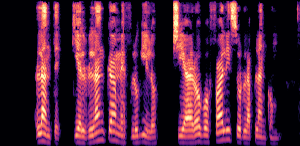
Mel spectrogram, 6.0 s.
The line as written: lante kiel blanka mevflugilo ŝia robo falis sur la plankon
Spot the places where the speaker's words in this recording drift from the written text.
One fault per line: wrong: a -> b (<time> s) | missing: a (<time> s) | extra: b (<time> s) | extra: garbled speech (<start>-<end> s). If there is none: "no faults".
no faults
